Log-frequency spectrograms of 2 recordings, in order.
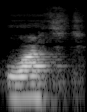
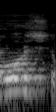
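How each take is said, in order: First: ওয়ার্স্ট opening with a clear "wa" sound; corrected pronunciation. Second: ওর্স্ট with a rounded "o" vowel, like "orst"; common mispronunciation. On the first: Teacher correcting a common mistake, ওয়ার্স্ট modelled with "wa". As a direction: say ওয়ার্স্ট as "warst", not "orst". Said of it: "সঠিক উচ্চারণ হচ্ছে". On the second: Teacher quoting a common mistake, ওর্স্ট mispronounced with an "o". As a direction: say ওর্স্ট with "o" in place of "wa". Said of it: "অনেকে ভুল করে ওর্স বলে". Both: Shown as a demonstration.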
